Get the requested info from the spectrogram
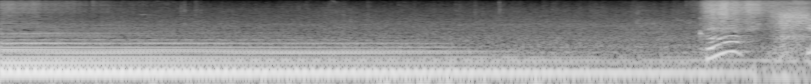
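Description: Final chord of acoustic guitars and electric bass ringing out and slowly fading, the bass note stopping just before the end. A short burst of laughter comes in near the end.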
